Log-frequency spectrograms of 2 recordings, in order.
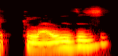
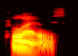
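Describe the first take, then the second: First: Clothes with the TH sounded before the final Z; full TH plus Z. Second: Clothes with just a Z at the end, like "close"; simplified Z ending. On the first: Teacher showing learners the harder ending of clothes, full THZ. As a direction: say clothes in full, voicing TH and then Z. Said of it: "ای اس جمع رو هم تلفظ کنید". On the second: Teacher offering learners an easier clothes, TH reduced to Z. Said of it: "برای راحتی کار صرفاً این قسمت رو ز تلفظ کنید". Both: Shown as a demonstration.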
